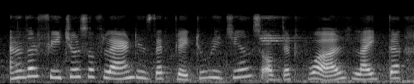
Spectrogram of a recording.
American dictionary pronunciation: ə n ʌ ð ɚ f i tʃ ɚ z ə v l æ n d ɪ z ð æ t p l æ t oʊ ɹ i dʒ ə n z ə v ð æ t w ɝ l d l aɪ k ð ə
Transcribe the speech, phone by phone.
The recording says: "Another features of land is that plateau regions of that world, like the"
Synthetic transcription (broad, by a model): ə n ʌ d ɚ f i tʃ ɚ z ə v l æ n d ɪ z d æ t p l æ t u ɹ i dʒ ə n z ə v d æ t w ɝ l d l aɪ k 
